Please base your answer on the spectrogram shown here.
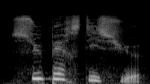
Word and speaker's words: Superstitieux: Superstitieux, okay, so final X not pronounced.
